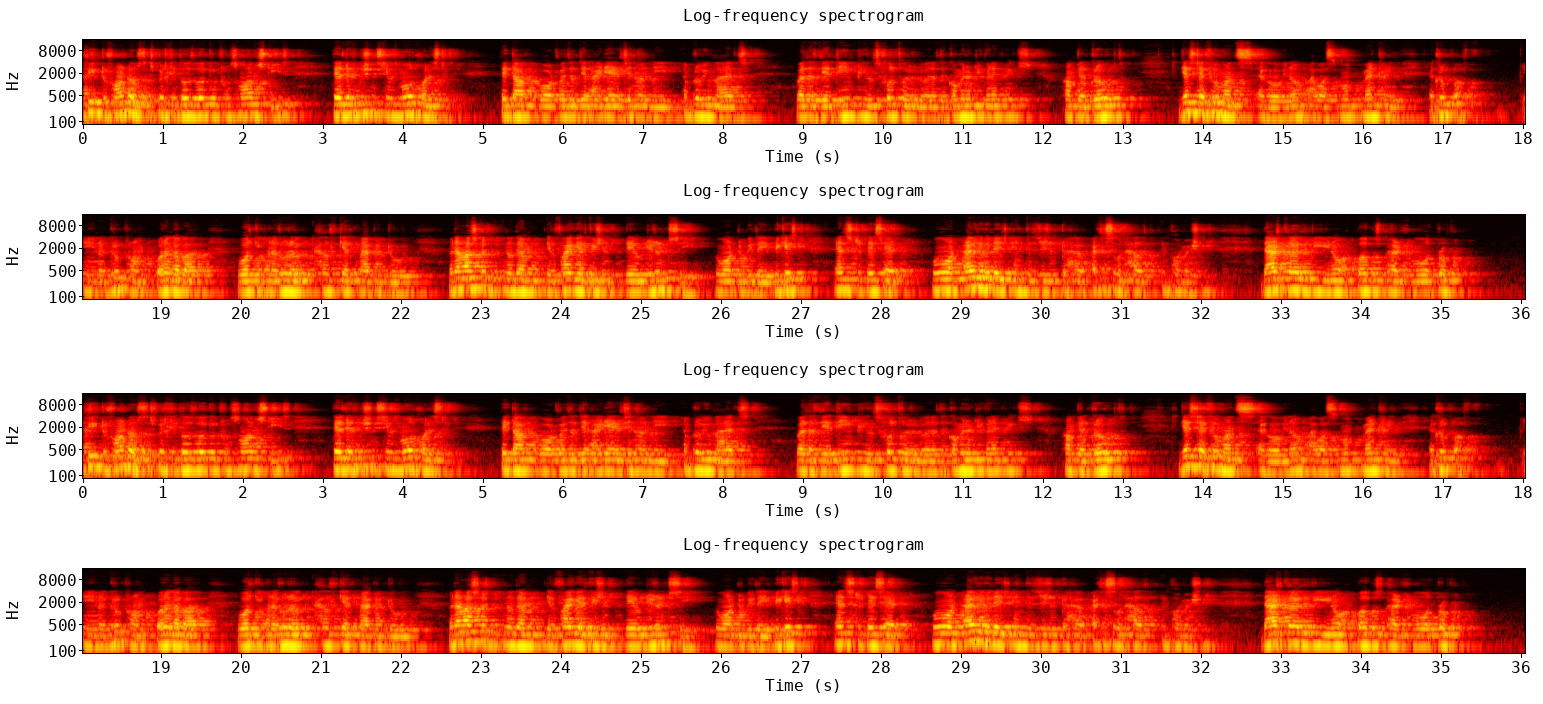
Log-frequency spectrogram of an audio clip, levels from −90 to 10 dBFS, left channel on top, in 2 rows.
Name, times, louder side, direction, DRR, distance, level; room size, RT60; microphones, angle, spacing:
voice 1, 0.0-2.9 3.1-4.6 5.2-8.3 8.9-11.8 12.3-12.9 13.7-17.3 18.0-25.7 25.9-28.2 28.6-35.2, equal, ahead, -4 dB, 4.2 m, -26 dB
28.0 x 21.5 x 6.4 m, 0.76 s
head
